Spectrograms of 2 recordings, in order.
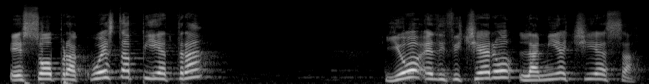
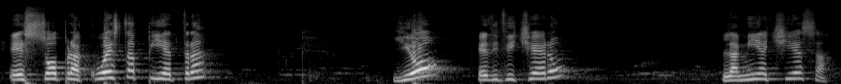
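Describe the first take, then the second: First: It is read at normal speed. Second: It is read more slowly.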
